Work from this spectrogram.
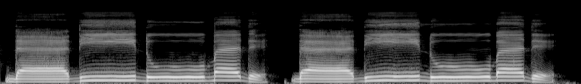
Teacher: Ujung lidah kita nempel ke pangkal gigi seri atas kita. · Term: huruf dal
